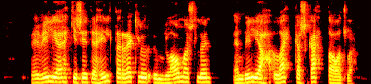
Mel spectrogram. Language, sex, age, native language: Icelandic, male, 50-59, Icelandic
